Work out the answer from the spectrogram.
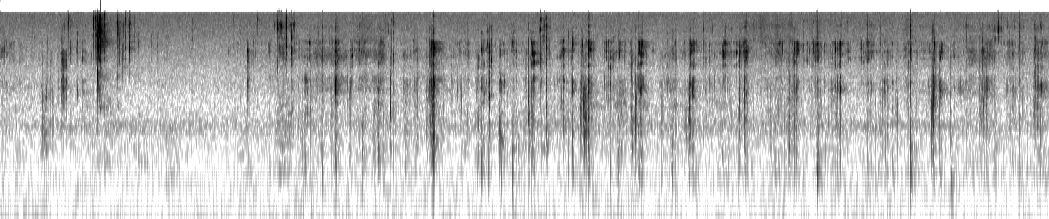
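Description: A person chewing a mouthful of manti dumplings, with many short wet clicks and small crunches.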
